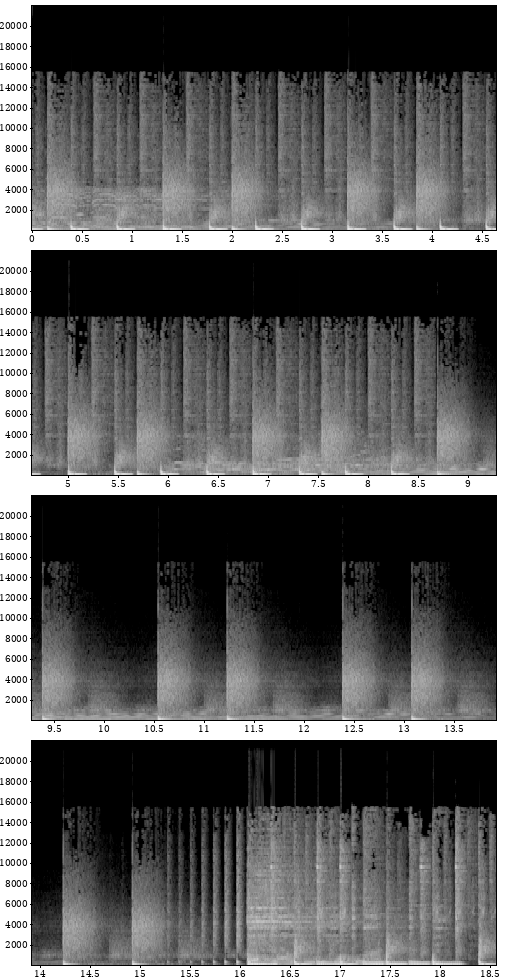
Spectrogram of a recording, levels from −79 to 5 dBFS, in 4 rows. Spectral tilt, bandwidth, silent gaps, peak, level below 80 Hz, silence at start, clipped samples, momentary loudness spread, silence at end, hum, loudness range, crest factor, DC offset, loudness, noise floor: -4.5 dB/octave; 16.5 kHz; none; 0 dBFS; -20 dBFS; 0 s; under 0.1%; 14 LU; 0 s; none; 7 LU; 14 dB; under 0.1%; -14 LUFS; -36 dBFS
